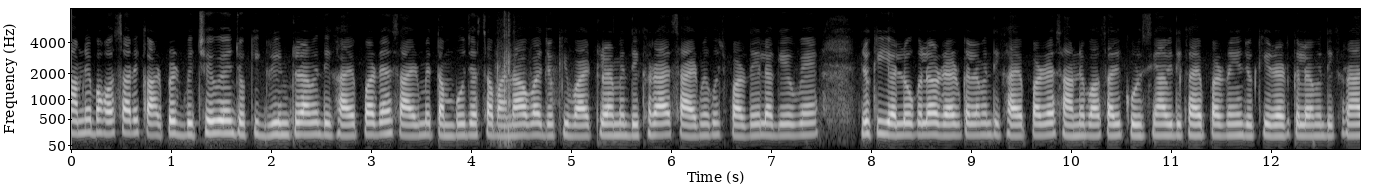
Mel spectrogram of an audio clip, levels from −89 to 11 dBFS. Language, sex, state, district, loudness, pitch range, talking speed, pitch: Hindi, female, Uttar Pradesh, Ghazipur, -14 LUFS, 200-215 Hz, 305 wpm, 205 Hz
